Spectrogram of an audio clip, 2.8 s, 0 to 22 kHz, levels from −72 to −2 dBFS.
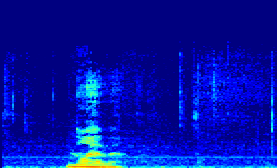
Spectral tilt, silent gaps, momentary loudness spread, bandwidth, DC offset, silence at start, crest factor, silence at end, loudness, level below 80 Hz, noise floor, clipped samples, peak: -4.5 dB/octave; none; 25 LU; 16.5 kHz; under 0.1%; 0.05 s; 20 dB; 0.05 s; -23 LUFS; -62 dBFS; -47 dBFS; under 0.1%; -8 dBFS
